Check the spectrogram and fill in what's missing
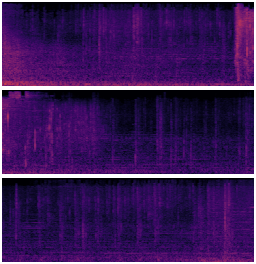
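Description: A Confringo blasting spell from a Harry Potter video game goes off in a sharp, loud burst, and an earlier low rumble fades into a muffled, busy background.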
